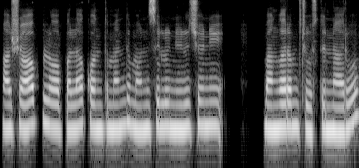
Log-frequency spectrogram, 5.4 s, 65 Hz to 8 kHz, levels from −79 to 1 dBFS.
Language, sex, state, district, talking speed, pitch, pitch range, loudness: Telugu, female, Andhra Pradesh, Manyam, 90 wpm, 205 Hz, 200-215 Hz, -15 LUFS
